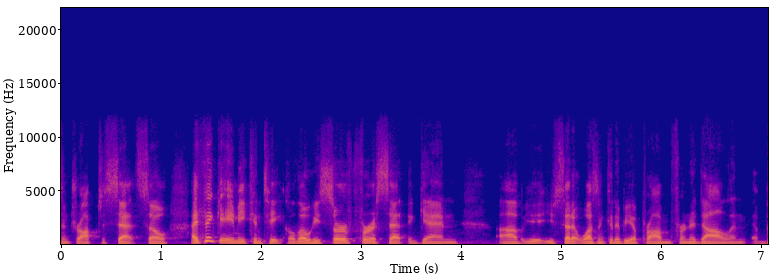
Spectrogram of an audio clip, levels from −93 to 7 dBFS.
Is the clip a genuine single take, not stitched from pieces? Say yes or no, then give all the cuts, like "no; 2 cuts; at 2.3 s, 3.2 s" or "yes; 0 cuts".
no; 2 cuts; at 2.2 s, 4.6 s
